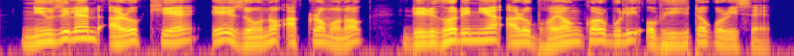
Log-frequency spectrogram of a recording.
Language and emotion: Assamese, neutral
